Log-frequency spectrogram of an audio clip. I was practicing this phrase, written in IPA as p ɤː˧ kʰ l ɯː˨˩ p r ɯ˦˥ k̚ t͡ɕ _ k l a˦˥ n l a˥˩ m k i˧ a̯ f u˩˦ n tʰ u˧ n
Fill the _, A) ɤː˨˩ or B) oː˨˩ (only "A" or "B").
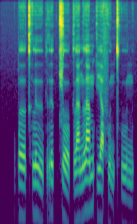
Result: B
